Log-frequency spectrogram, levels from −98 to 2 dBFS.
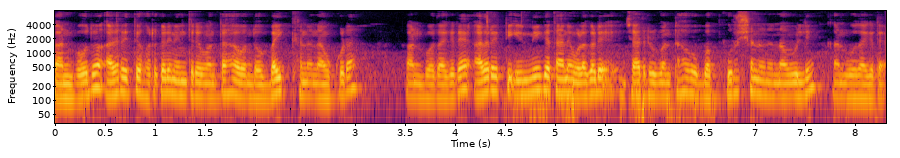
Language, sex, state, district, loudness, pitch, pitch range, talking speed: Kannada, male, Karnataka, Bijapur, -17 LUFS, 125 Hz, 115-145 Hz, 150 wpm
